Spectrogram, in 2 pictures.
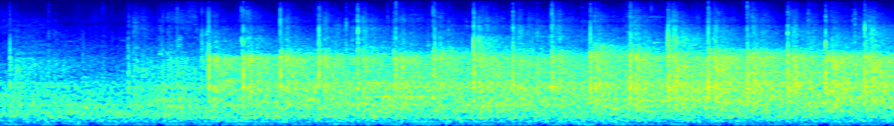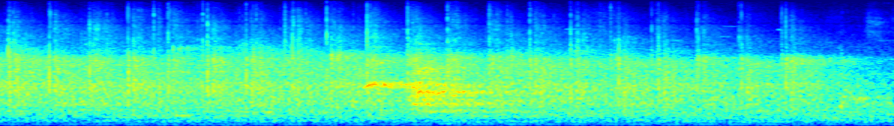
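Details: Fast, steady rhythmic clapping or tapping, about four beats a second, rolls on over quiet background music at an indoor show.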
